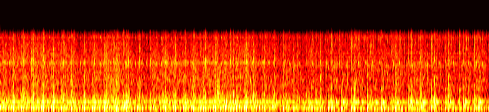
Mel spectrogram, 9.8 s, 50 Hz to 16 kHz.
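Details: Saito FA 270T four-stroke twin model engine on stand, first run after eBay purchase and kerosene cleaning, hand-started: even, rapid popping idle, steady and smooth, no misses or rattles; normal idle.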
